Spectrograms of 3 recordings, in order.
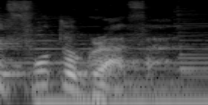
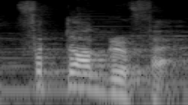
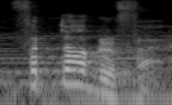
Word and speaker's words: photographer: I have heard a lot of people say photographer, but this word is not photographer, it's photographer. Again, photographer. The second syllable is the one that is stressed.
